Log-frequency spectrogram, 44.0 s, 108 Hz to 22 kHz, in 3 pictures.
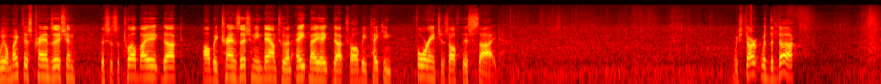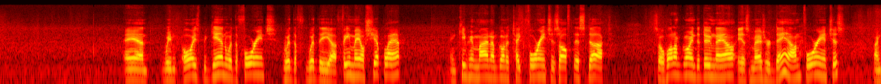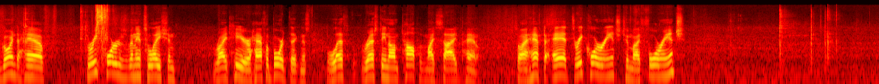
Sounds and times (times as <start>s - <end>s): Speech: 0.0s - 8.4s, 12.2s - 13.3s, 16.8s - 21.4s, 22.2s - 24.9s, 25.6s - 30.2s, 30.8s - 37.4s, 38.0s - 40.8s.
